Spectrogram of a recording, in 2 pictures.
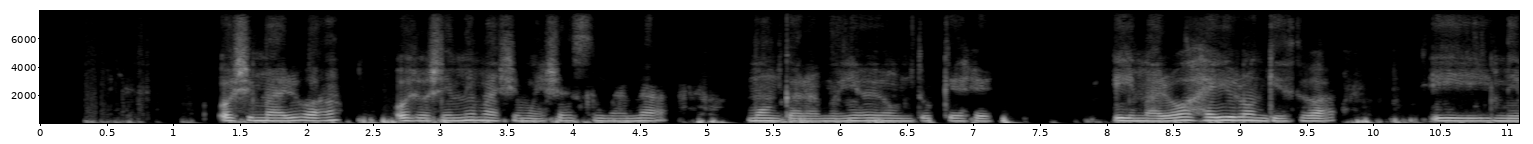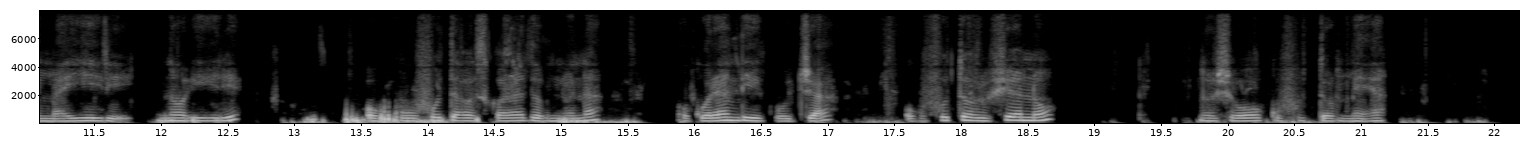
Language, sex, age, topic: Oshiwambo, female, 18-24, finance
